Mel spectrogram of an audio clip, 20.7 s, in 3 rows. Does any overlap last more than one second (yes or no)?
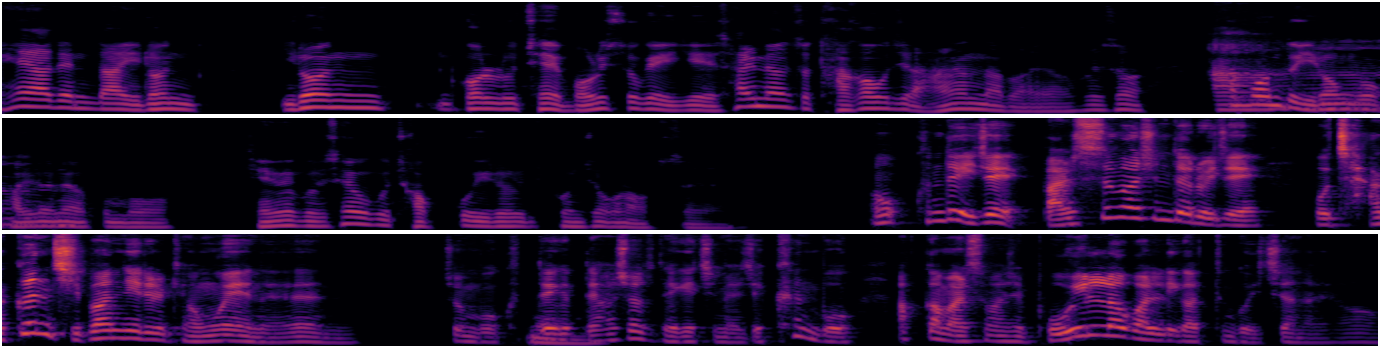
yes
